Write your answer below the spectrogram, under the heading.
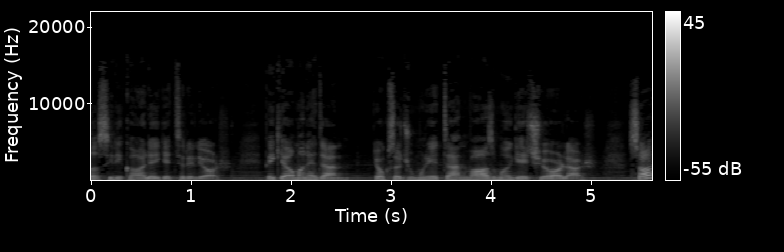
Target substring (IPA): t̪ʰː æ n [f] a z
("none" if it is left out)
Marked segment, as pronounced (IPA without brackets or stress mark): v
